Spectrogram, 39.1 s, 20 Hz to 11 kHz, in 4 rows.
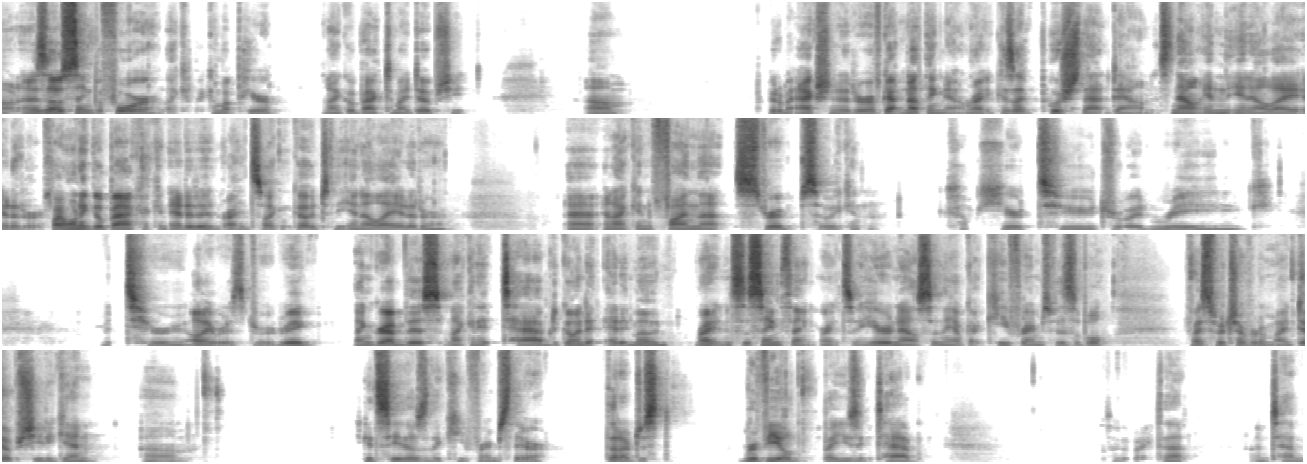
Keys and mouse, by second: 0.4 click, 1.5-2.6 drag, 3.5 click, 4.5 click, 4.9 click, 9.8 click, 11.5-13.7 drag, 17.3 click, 18.7 click, 19.0 click, 19.4 click, 19.7 click, 20.1 click, 20.7 click, 23.0 Tab, 28.4 click, 30.6 click, 35.2 click, 35.9 click, 36.9 click, 38.1 Tab.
